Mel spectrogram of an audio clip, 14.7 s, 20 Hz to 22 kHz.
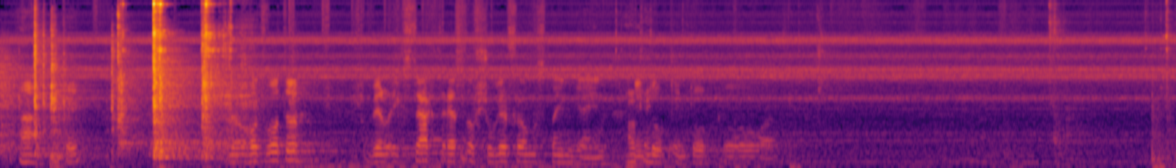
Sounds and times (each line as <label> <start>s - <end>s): adding hot water to the vats 0.0s - 8.3s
